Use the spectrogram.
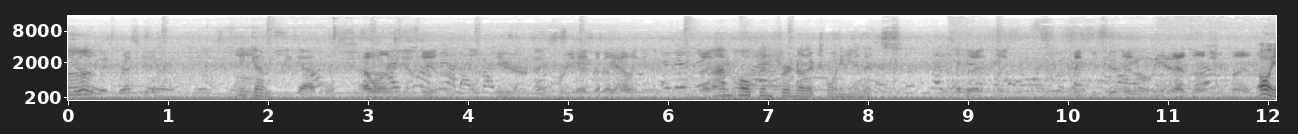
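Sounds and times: generator engine droning: 0.0 - 12.0
people talking: 0.0 - 12.0.

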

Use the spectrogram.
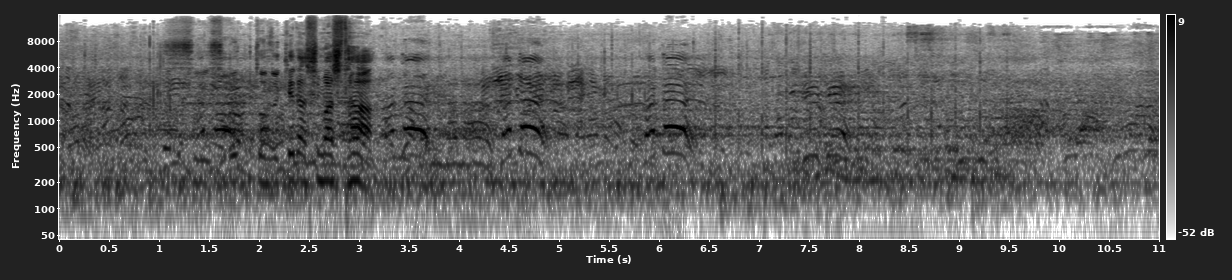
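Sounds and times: stadium background noise: 0.0 - 11.0.

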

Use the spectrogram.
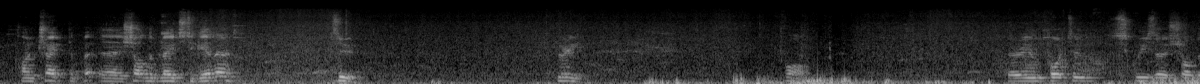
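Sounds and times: leaves rustling: 0.0 - 12.0
wind rumble on microphone: 6.4 - 12.0.

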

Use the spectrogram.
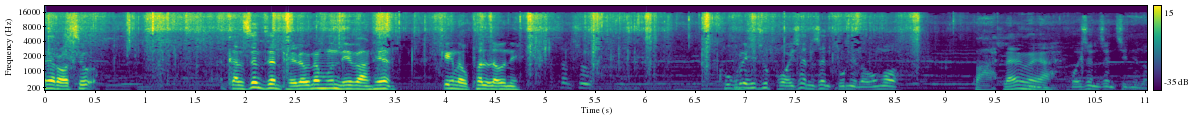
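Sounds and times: man talking: 0.0 - 0.6, 1.8 - 5.6, 6.7 - 11.0.

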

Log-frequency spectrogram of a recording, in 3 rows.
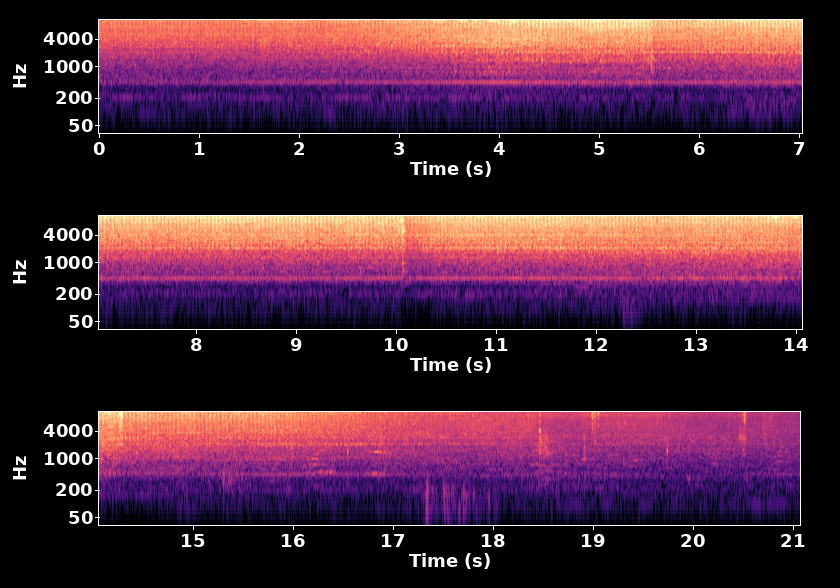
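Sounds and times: car engine idling with whine: 0.0 - 21.0.

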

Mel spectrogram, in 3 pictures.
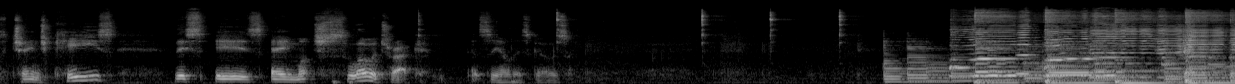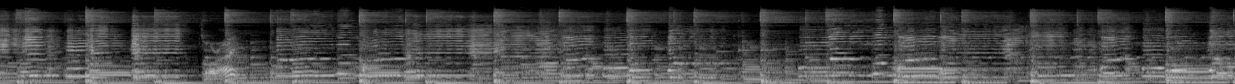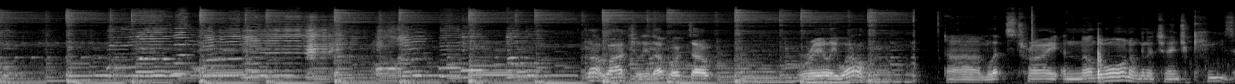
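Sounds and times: slow backing track with bass line: 8.4 - 34.2
blues harmonica: 9.3 - 33.9.

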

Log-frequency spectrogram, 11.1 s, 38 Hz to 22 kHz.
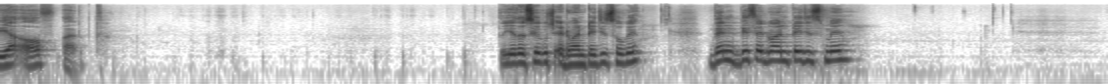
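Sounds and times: pen writing on paper: 1.7 - 4.9.

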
